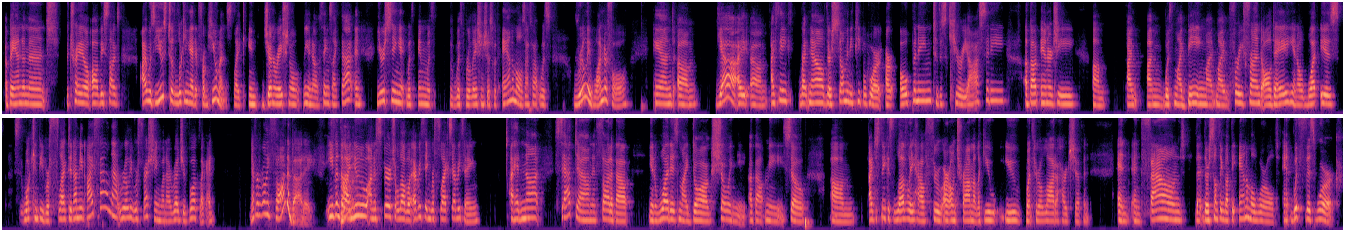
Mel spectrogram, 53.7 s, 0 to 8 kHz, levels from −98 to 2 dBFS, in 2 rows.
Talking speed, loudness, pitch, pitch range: 180 wpm, -25 LUFS, 185 Hz, 170-210 Hz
